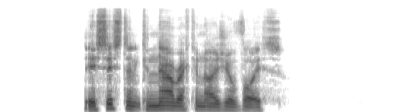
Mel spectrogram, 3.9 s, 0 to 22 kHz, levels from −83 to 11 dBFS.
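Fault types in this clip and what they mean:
Low-delay AAC compression: the speech has likely passed through a low-delay AAC coder of the kind used on video calls, coding about 500 frequency lines a frame with a low-delay window and starved of bits, which fits a rate around 24 kbps. The damage is heavy and runs the whole clip: the speech sounds rough and grainy, noise fills the gaps between harmonics, and the top band comes across dulled or synthetic.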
